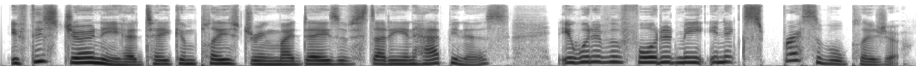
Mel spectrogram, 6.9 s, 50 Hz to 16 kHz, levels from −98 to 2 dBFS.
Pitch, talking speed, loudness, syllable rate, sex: 215 Hz, 175 wpm, -18 LUFS, 5.6 syllables/s, female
